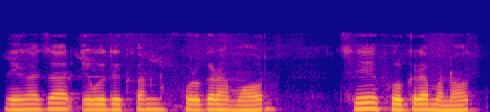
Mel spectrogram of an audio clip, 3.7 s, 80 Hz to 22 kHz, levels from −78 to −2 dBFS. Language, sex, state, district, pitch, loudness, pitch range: Chakma, male, Tripura, West Tripura, 150 Hz, -17 LUFS, 145-155 Hz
